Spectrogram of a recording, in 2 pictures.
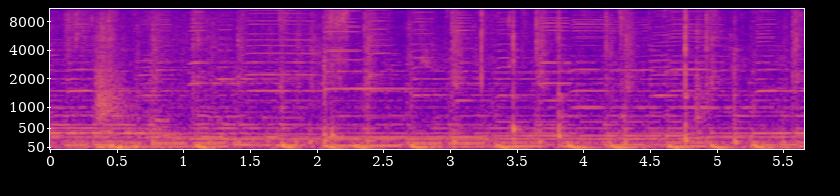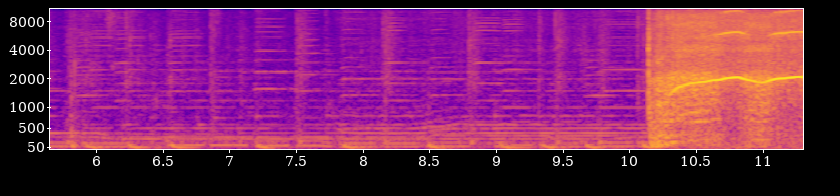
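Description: Music plays for most of the time, then a blender suddenly whirs on loudly near the end blending ube, drowning everything out.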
